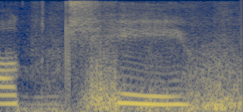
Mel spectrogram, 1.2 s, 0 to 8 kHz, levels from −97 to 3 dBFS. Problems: none marked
